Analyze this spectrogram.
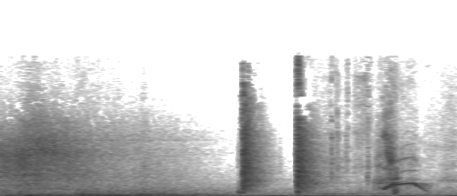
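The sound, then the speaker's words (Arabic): Two sharp, loud whip cracks land about half a second apart as a person is lashed, followed by a fainter swishing lash, all over a steady low background hiss with no talking. “اضرب حتى تموت”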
